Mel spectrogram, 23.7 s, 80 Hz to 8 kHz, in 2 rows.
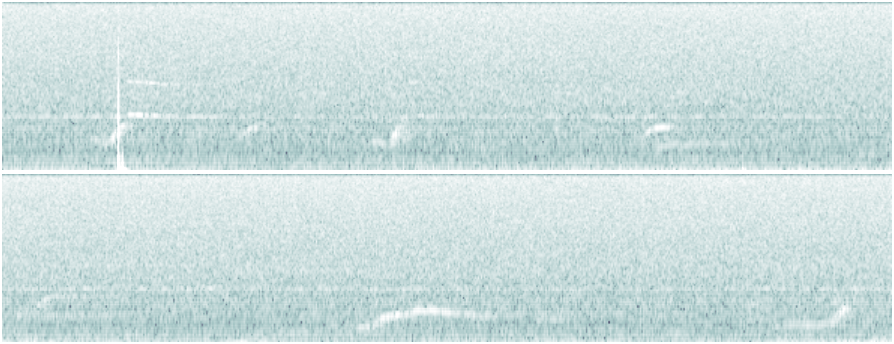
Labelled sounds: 1.7	2.2	humpback whale, 0.99 to 2.1 kHz
12.4	12.8	humpback whale, 0.80 to 0.90 kHz

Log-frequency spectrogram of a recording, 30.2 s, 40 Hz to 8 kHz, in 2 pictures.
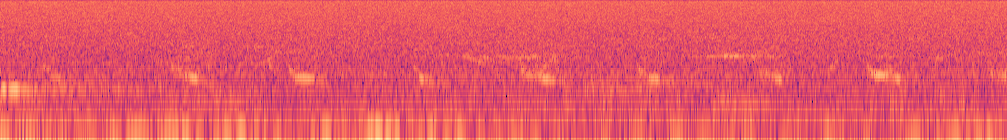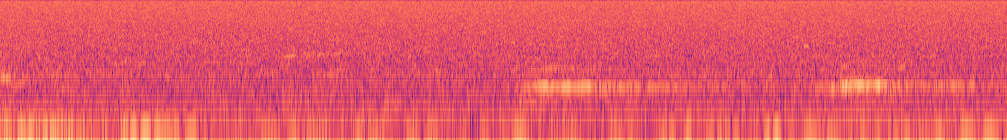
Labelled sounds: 6.9	7.3	humpback whale, 0.80 to 0.99 kHz
10.8	11.1	humpback whale, 0.86 to 1.2 kHz

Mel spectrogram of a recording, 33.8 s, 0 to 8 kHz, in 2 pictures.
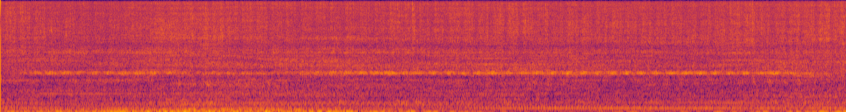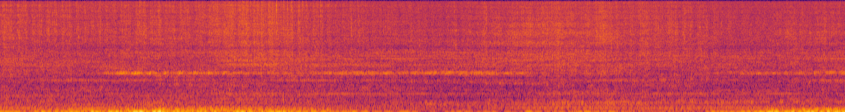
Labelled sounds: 0.6	1.2	vessel noise, 0.90 to 1.1 kHz
7.7	8.0	vessel noise, 0.90 to 1.1 kHz
19.2	19.8	vessel noise, 0.90 to 1.1 kHz

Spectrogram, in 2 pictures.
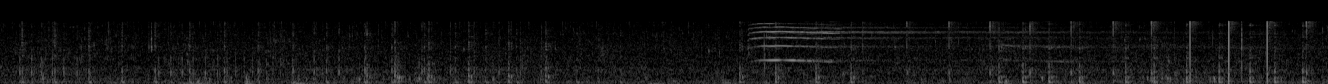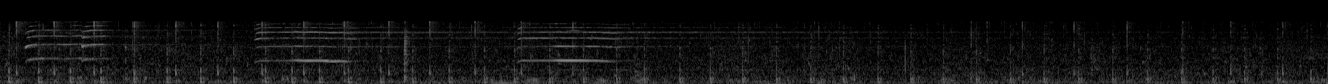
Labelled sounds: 0.0	6.0	killer whale, 0 to 8.0 kHz
7.0	11.6	killer whale, southern resident, call S16, 0 to 8.0 kHz
7.1	20.0	killer whale, 1.8 to 8.0 kHz
12.9	21.1	killer whale, southern resident, 0 to 8.0 kHz

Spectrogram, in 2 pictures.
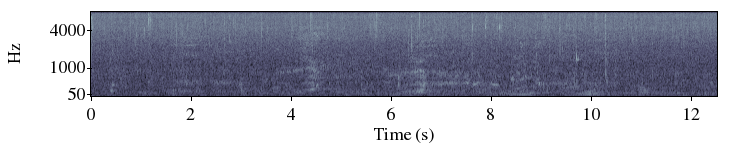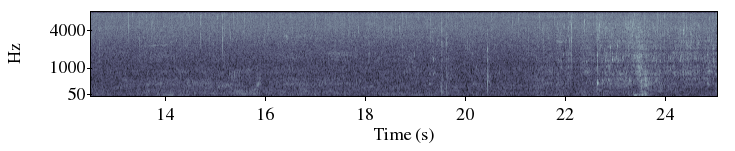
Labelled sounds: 4.3	4.6	humpback whale, 0.78 to 1.1 kHz
6.4	6.7	humpback whale, 0.84 to 0.97 kHz
17.3	17.5	humpback whale, 1.6 to 1.8 kHz
21.8	22.1	humpback whale, 2.5 to 2.9 kHz

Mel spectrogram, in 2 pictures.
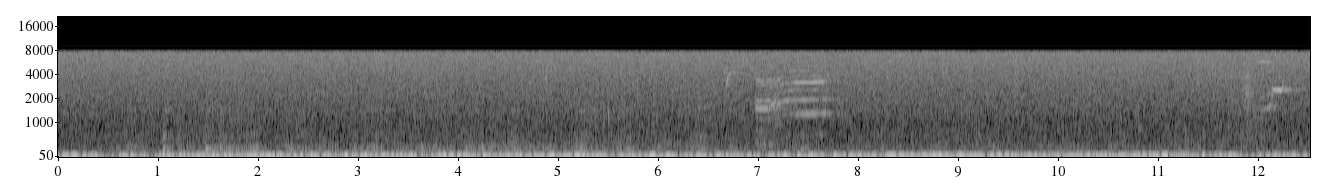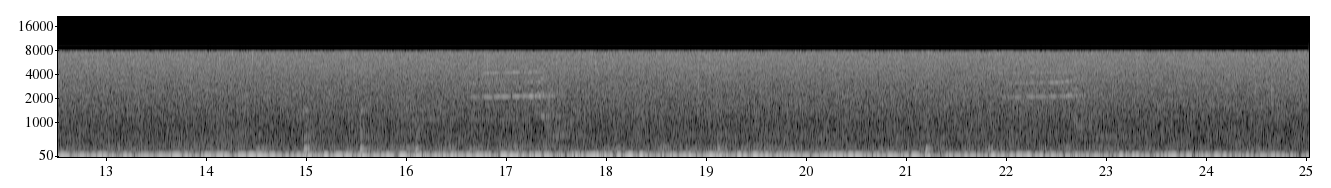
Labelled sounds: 6.8	7.8	killer whale, 0.39 to 4.6 kHz

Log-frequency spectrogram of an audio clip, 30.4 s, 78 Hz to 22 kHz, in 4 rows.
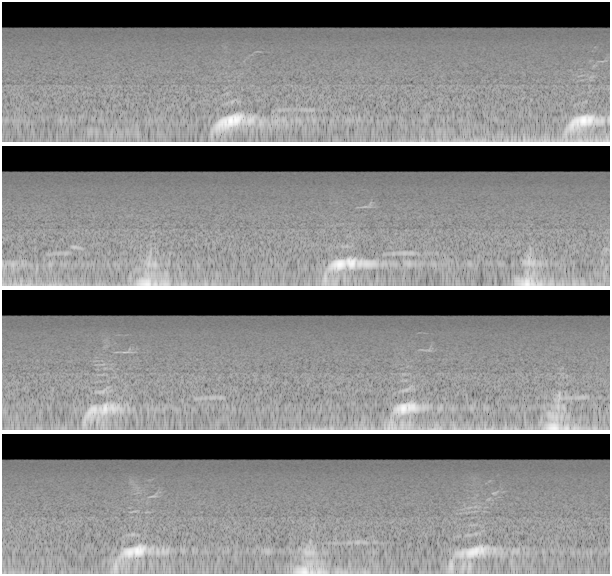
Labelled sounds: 4.1	4.4	humpback whale, 2.8 to 3.0 kHz
7.1	7.4	humpback whale, 0.93 to 1.2 kHz
12.0	12.3	humpback whale, 1.8 to 2.3 kHz
16.3	17.0	humpback whale, 0.80 to 2.2 kHz
20.4	20.7	humpback whale, 1.8 to 2.4 kHz
24.6	24.9	humpback whale, 1.7 to 2.5 kHz
28.5	28.8	humpback whale, 0.99 to 1.3 kHz

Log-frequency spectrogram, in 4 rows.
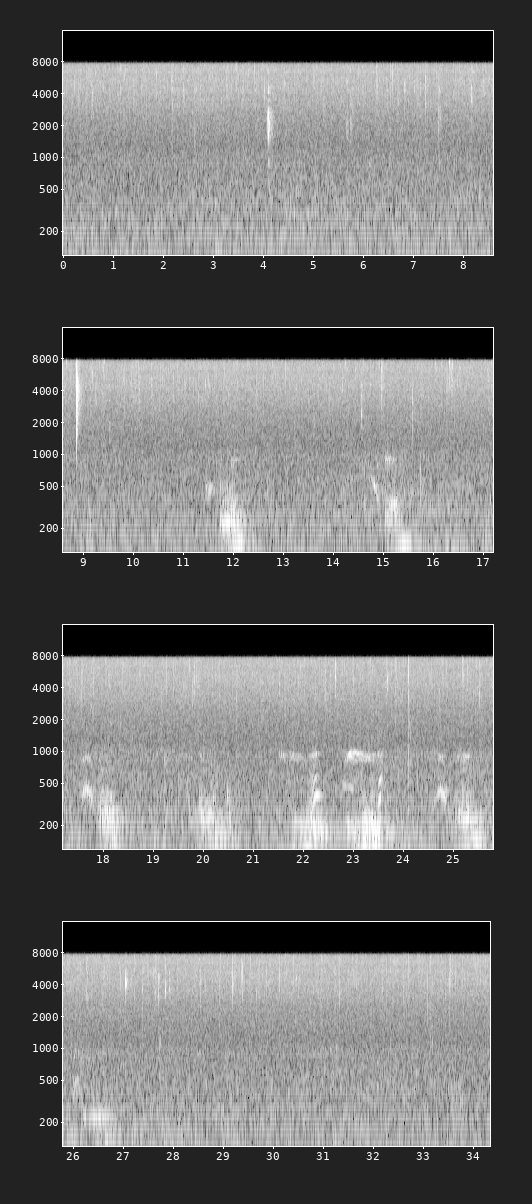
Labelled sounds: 22.8	23.4	humpback whale, 0.78 to 1.1 kHz

